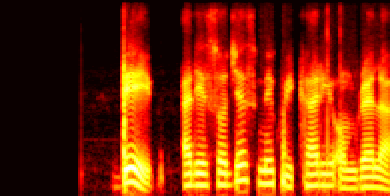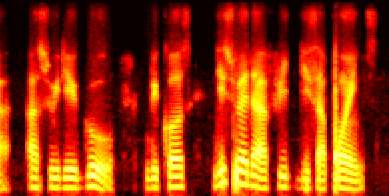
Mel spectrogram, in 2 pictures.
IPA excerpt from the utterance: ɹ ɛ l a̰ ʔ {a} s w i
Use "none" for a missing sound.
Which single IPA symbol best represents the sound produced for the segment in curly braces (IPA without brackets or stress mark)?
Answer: a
